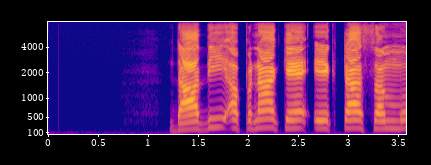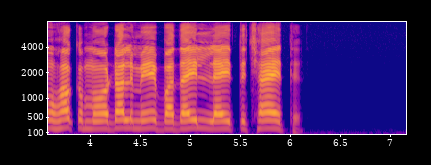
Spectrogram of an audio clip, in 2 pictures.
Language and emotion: Maithili, neutral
